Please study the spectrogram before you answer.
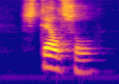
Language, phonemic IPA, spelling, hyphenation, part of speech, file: Dutch, /ˈstɛl.səl/, stelsel, stel‧sel, noun, Nl-stelsel.ogg
- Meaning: 1. system (collection of organized items) 2. system (a set of equations) 3. galaxy (system of stars)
